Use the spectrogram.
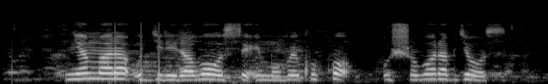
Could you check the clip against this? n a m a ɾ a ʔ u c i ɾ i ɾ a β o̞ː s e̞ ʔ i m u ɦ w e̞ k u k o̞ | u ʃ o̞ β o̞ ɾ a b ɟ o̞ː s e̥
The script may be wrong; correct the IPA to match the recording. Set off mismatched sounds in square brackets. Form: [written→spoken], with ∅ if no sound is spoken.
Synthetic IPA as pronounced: [n→ɲ] a m a ɾ a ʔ u [c→ɟ] i ɾ i ɾ a β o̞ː s e̞ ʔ i m u ɦ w e̞ k u k o̞ | u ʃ o̞ β o̞ ɾ a b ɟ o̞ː s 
